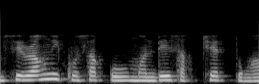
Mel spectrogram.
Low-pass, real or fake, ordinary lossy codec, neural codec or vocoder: 7.2 kHz; real; AAC, 16 kbps; none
